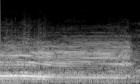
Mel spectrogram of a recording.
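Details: Sahiwal bull calf at a cattle market, bought by a farmer from Mymensingh, Bangladesh, on 7 May: a single loud, steady moo, slightly falling in pitch and tapering after about a second, with little else around it.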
